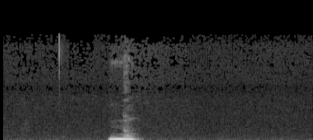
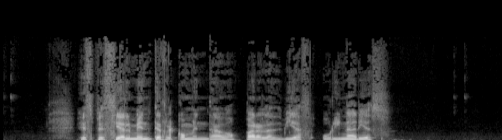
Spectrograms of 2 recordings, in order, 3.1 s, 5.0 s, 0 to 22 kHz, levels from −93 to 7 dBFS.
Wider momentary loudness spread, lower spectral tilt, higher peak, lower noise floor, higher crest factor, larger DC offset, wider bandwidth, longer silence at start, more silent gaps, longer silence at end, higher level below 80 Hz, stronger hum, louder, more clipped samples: first, 28 LU vs 11 LU; about the same, -7.5 dB/octave vs -6.5 dB/octave; second, -8 dBFS vs -2 dBFS; second, -58 dBFS vs -71 dBFS; about the same, 16 dB vs 20 dB; neither; about the same, 16.5 kHz vs 16.5 kHz; first, 1.1 s vs 0.6 s; neither; first, 1.75 s vs 1.2 s; second, -70 dBFS vs -56 dBFS; neither; about the same, -19 LUFS vs -20 LUFS; neither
